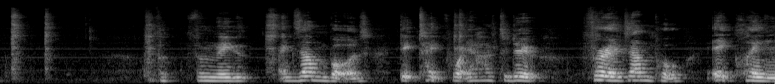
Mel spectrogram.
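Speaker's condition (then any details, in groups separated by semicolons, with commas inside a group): Cerebral palsy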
